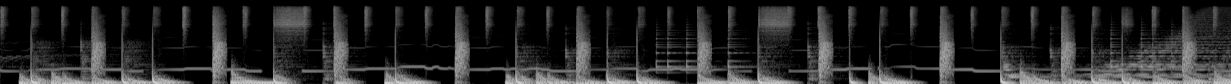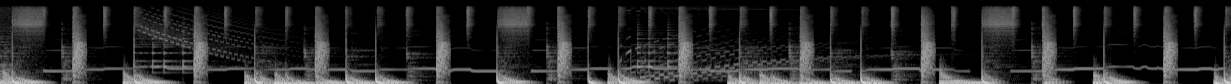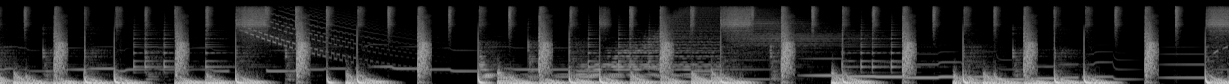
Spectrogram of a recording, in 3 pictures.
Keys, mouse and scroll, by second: 0.7-1.1 middle drag, 1.1 scroll down 1, 1.4 click, 1.6 scroll down 1, 2.1 shift+a, 4.5 s, 6.0 click, 6.4 click, 7.7 click, 8.0 click, 8.5-10.1 drag, 10.6 g, 13.0 click, 13.8 shift+drag, 14.3 ctrl+Left, 15.2 r, 17.5 click, 18.5 click, 18.9 click, 19.1 drag, 19.8 scroll down 1, 20.0-20.5 shift+middle drag, 20.5-20.9 scroll up 2, 20.9-21.6 shift+middle drag, 21.6 click, 23.7 click, 24.0 scroll up 4, 25.0 KP_1, 25.7 click, 26.5-26.9 drag, 27.8-28.3 drag, 28.3-29.1 shift+middle drag, 29.1 click, 29.7 click, 31.3-32.2 drag, 33.5-36.9 drag.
